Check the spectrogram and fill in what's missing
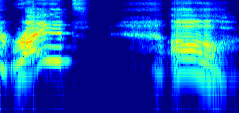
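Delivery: high, loud burst of real laughter; laughing. Real, not acted. Vlogger cracks up at a viewer's Kool-Aid joke, laughing loudly. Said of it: "I'm laughing".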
